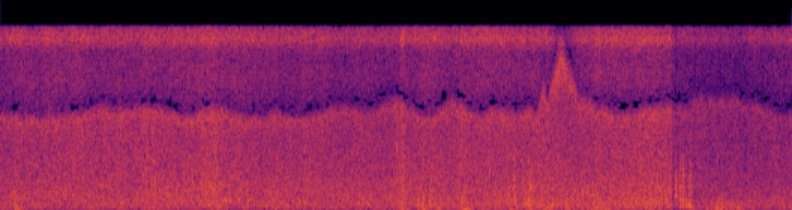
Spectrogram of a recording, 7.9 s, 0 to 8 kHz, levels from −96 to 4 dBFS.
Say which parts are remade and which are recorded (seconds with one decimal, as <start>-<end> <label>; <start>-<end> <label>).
0.0-3.2 remade; 3.2-7.9 recorded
